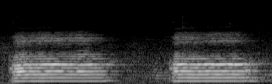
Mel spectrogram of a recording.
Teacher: Itulah keluarnya huruf qaf. Ya, huruf qaf itu keluar dari pangkal lidah. Yang pangkal lidah itu naik ke langit-langit.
